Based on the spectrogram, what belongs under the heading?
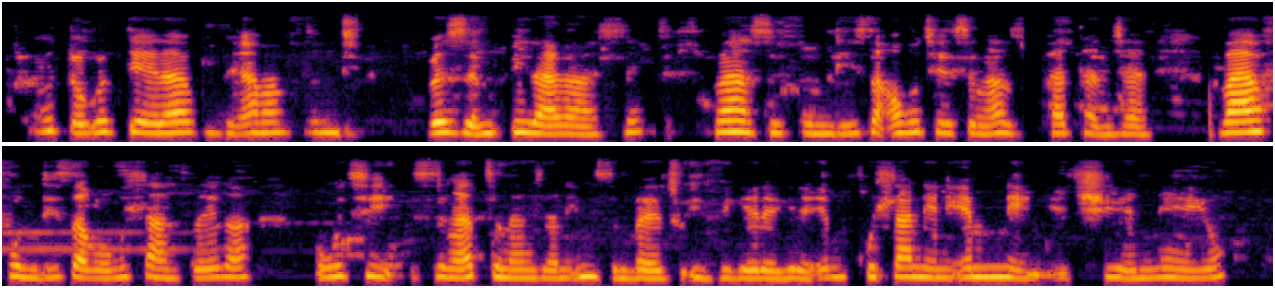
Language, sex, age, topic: North Ndebele, female, 25-35, health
